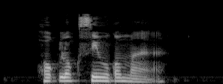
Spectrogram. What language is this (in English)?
Thai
